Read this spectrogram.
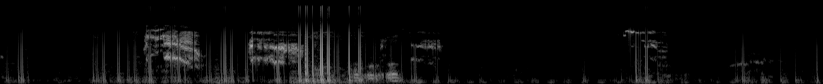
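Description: An albatross chick squawks and clacks its bill.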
